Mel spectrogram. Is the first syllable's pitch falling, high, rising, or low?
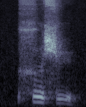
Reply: falling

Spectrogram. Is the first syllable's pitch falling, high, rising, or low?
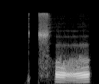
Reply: low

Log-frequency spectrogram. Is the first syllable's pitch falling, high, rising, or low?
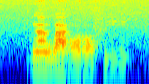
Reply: high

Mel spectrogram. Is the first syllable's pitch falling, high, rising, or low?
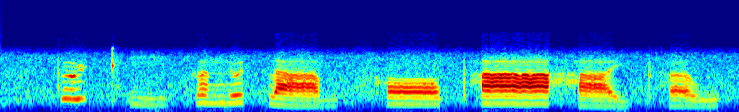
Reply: high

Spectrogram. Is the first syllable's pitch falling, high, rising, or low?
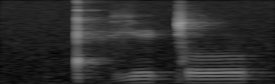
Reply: low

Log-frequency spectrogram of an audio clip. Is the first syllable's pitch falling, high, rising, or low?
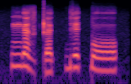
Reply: falling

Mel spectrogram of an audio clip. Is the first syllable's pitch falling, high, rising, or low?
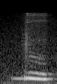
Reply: falling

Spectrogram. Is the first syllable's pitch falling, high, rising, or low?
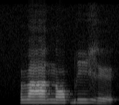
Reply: high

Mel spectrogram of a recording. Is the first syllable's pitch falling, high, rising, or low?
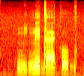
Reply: low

